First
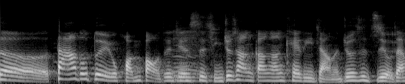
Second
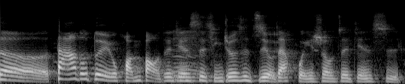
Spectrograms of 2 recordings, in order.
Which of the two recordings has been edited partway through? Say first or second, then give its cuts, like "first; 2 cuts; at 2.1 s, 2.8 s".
second; 1 cut; at 2.2 s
